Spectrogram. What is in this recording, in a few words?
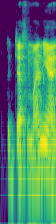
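"kejasmanian", Malay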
